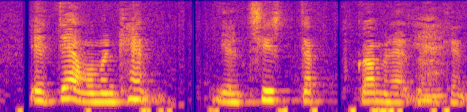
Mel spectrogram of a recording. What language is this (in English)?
Danish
